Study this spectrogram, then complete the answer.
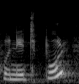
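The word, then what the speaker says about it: Sonitpur: king of sonit poor in assamese we can pronounce it like honitpur okay he became the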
